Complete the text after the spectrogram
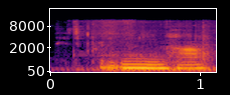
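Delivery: hushed, confiding whisper to the audience; whispered aside. Acted. Wolf whispers an aside to the reading audience. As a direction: lean in and whisper it.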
